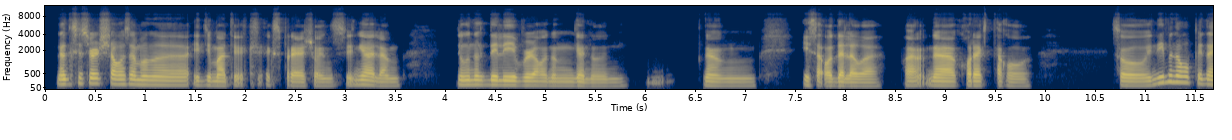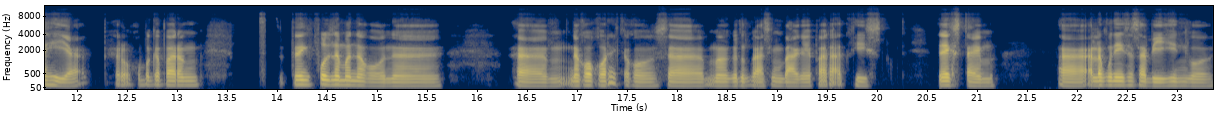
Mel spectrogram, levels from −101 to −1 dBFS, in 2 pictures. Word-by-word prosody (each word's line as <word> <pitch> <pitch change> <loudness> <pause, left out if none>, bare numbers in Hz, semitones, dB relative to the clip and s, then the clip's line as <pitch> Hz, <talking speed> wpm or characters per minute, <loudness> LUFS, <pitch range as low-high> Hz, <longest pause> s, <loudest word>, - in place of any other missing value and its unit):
nagse-search 170 +3 +3
ako 150 - +3
sa 150 -1 +1
mga 130 -2 +1
idiomatic 120 - 0
ex - - -10
expressions 110 0 -1
'yon - - -4
nga 135 - +6
lang, 110 0 0 0.7
no'ng 135 0 +1
nag-deliver 130 -2 +3
ako 115 - 0
ng 115 0 -3
gano'n 100 -2 -2 1.0
ng 115 -2 +1 0.8
1 - - -1
o 115 - +4
2 105 -2 +3 0.3
parang - - +2
nakorek 120 0 +4
ako. 105 -1 -5 0.8
So 115 -2 +1
hindi 170 +10 -1
man 220 -1 +1
ako 200 -1 -2
pinahiya 130 -9 0 0.3
pero - - -5
kumbaga 135 - -5
parang 125 0 +2 0.9
thankful 140 +1 +3
naman 135 -2 +3
ako 105 -2 -2
na, 105 0 -1 1.2
um, 105 -1 0
nako-korek 120 +7 +1
ako 105 -1 -5
sa 105 -2 0
mga 115 0 -2
ganong 110 -1 -7
klaseng 110 +2 -2
bagay 105 0 +1
para - - 0
at - - -28
least, 115 -2 -6 0.6
next 125 -1 +6
time, 105 -1 0 0.7
ah, 105 0 +3
alam 130 - +5
ko 125 - -1
na 125 0 +5
'yong 125 - -5
sasabihin 110 -1 0
ko, 100 -1 -6
115 Hz, 140 wpm, -26 LUFS, 105-130 Hz, 1.2 s, nga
